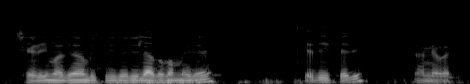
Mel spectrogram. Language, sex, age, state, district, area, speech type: Odia, male, 18-30, Odisha, Jagatsinghpur, rural, spontaneous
